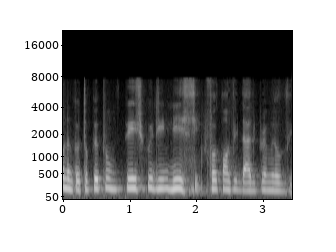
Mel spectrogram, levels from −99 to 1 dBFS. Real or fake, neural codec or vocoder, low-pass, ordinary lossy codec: fake; codec, 16 kHz, 0.8 kbps, ZipCodec; none; none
